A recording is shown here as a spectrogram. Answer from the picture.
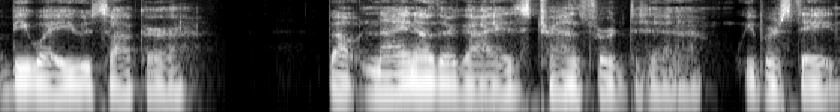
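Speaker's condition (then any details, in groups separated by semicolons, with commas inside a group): ALS; affects hand function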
